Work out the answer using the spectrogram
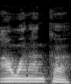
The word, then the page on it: Anwananka: LLLL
